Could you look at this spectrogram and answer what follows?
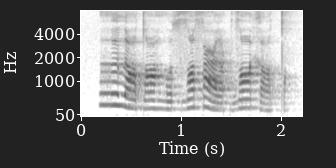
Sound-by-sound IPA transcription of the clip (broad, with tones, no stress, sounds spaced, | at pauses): ɦ ə˦ l ɜ˨ dˤ ɜ˨ ɦ o˨ s zˤ i˦ s ʕ ɜ˨ ɡ zˤ i˦ x ə˨ tˤ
